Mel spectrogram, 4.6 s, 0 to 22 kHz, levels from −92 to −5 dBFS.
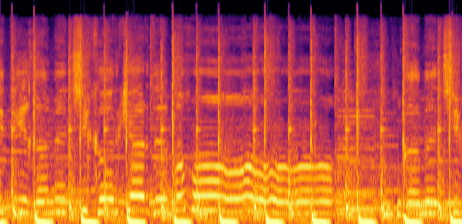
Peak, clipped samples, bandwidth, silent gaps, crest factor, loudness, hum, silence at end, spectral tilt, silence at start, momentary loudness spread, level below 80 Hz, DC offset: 0 dBFS; 0.4%; 16 kHz; none; 8 dB; -9 LUFS; none; 0 s; -5 dB/octave; 0 s; 2 LU; -12 dBFS; under 0.1%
